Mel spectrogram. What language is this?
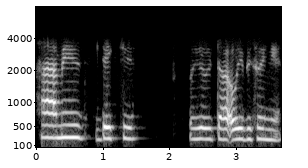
Bangla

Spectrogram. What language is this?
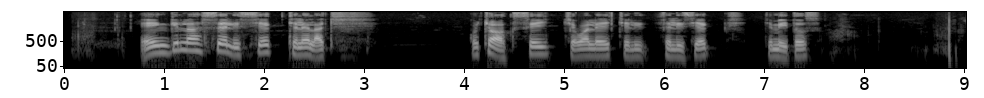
Kalenjin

